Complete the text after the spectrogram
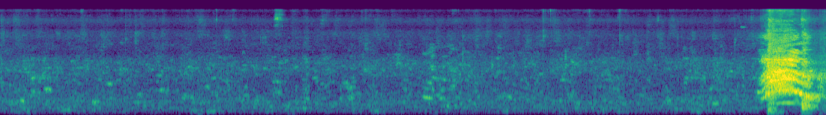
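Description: An audience murmurs quietly in a large hall.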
